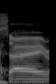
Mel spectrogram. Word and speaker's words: Isai: I think the guy that plays Bob, Asai Morales, am I saying that right? – Yeah, I was writing his name down for this, and I have no idea how to pronounce it. – I think it's Isai.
